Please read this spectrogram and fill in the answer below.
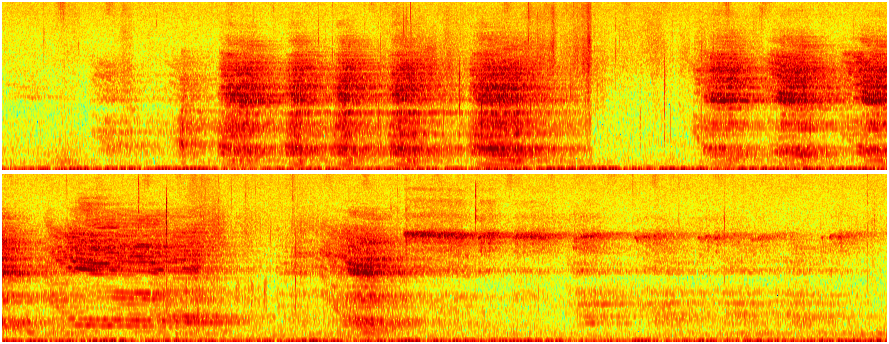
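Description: Red deer stag roaring in a series of drawn-out groans during the rut, over background music.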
